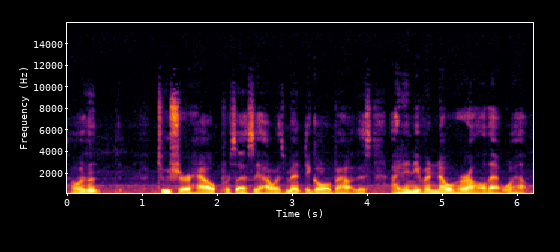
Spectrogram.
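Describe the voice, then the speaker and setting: Man reading aloud over clear background noise. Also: medium pitch, moderate pace. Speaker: fan fiction reader and host. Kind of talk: amateur read-aloud of a story with casual asides. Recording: noisy amateur home recording.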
